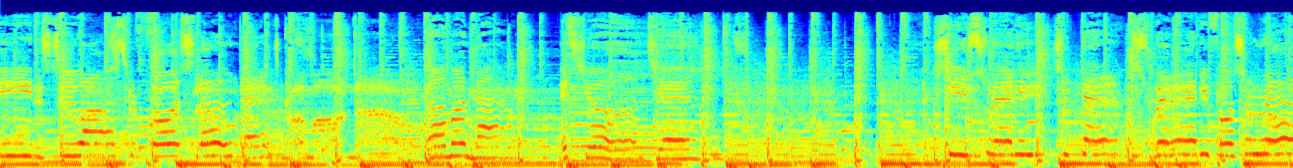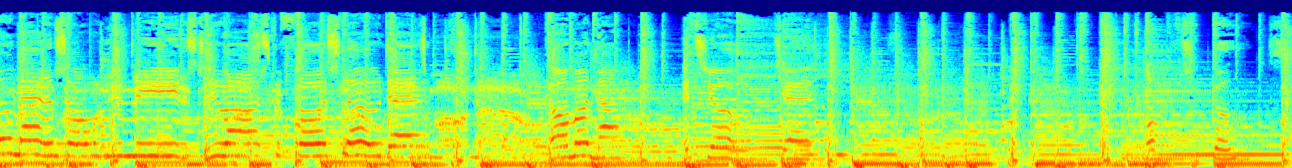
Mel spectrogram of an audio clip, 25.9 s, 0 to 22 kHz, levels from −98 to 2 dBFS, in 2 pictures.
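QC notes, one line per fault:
17.22 s, audio missing between chunks: the sound jumps forward abruptly. Roughly a third of a second is gone, and the two sides are butted together with no gap. This is likely a chunked recorder losing material while closing one 10-second block and opening the next.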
